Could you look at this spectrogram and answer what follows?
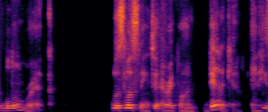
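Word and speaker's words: von Däniken: Eric von Danakin.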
